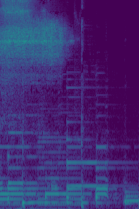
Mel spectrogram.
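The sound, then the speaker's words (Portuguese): A long, airy breath drawn in for about a second and a half during a guided diaphragm breathing exercise, hissing steadily before fading, with soft sustained musical tones continuing underneath. “Vamos juntos de novo? Um, dois, três, inspira.”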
